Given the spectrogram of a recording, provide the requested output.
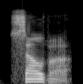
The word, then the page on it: salver: British English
